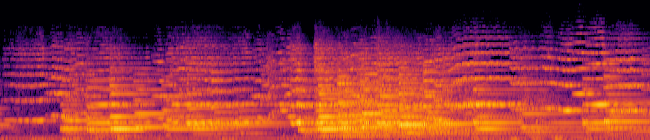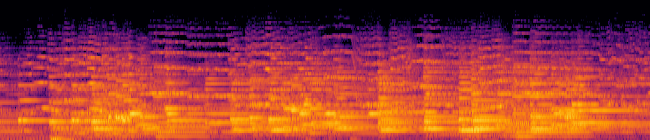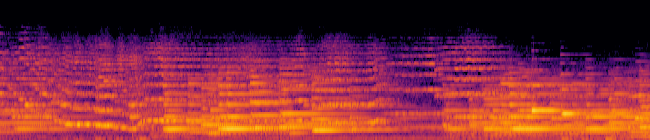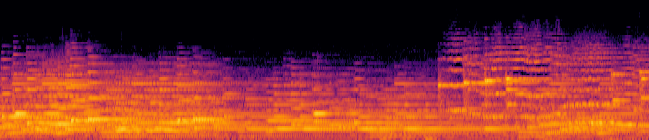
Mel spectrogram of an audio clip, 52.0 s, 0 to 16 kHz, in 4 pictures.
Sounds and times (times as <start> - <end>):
Violin, fiddle: 0.0 - 51.9.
